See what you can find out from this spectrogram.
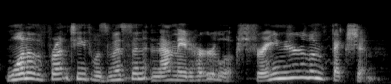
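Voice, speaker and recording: A woman's voice: a little high, expressive, normal speed, pushed and bright, highs cut off. A woman voicing a chatty, frank ten-year-old girl who narrates a storybook in folksy, colloquial, rambling style. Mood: chatty, earnest. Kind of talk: first-person storybook read-aloud in character.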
